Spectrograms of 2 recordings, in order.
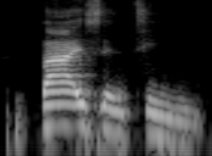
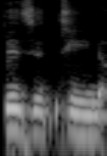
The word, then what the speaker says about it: Byzantine: frankly i've heard of byzantine also so some people pronounce the why once it's not a short word also pronounce the y as the long i and other people pronounce the y in this word in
